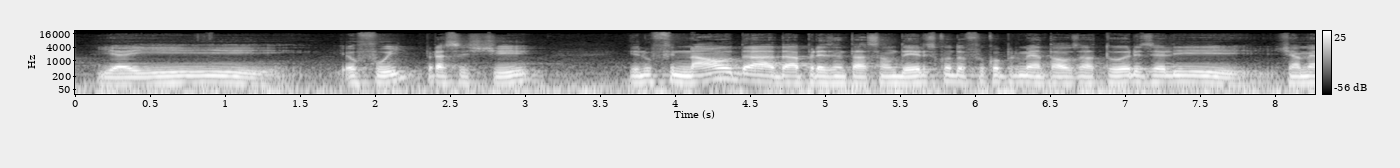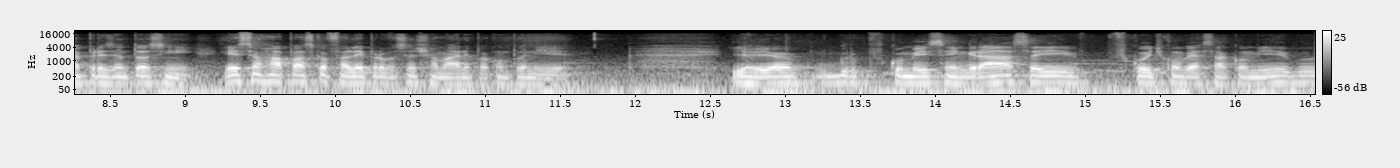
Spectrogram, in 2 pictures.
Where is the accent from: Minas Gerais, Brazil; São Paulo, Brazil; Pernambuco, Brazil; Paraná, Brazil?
Minas Gerais, Brazil; Belo Horizonte; lá na, na região de Venda Nova, onde eu nasci, estou inserido até hoje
